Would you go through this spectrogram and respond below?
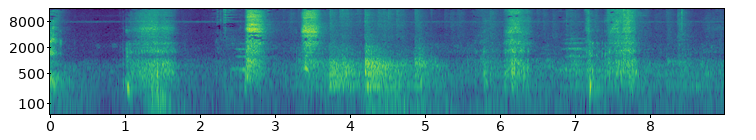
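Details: Acted nose-blowing and sneezing challenge: several abrupt, noisy bursts with sharp exhalations and snorting sounds, and room noise in the background; simulated sneezes and nose blowing.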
